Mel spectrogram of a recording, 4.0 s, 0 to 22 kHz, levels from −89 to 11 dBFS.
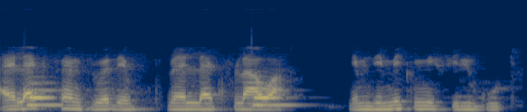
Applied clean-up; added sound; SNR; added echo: none; Brass instrument; 1 dB; none.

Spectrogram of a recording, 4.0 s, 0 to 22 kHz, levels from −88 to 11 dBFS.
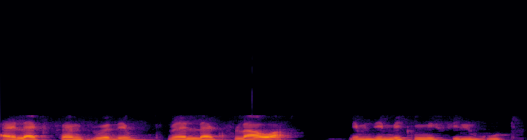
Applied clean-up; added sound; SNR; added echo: neural mask model Resemble Enhance denoiser.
